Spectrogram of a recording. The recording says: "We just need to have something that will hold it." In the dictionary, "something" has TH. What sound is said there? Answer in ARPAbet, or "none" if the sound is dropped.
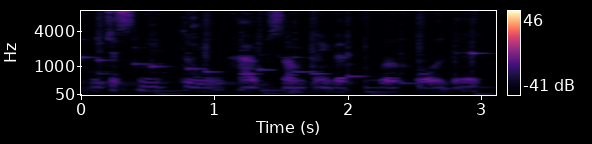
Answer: T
